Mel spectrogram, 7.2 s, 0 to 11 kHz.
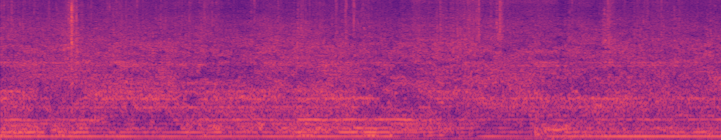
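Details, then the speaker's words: Curbside Craftsman mower 917.376655, Briggs Quantum 122T02-1102-B1 engine: steady, even single-cylinder drone holding pitch under mowing load with no misses or knocks; starts first pull, engine sounds good. "It starts consistently first pull. The engine sounds good."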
